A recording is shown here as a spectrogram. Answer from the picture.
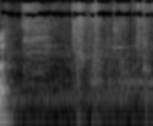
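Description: A man's voice breaks off at the very start, then quiet room tone with a faint steady hum and a couple of faint clicks.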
